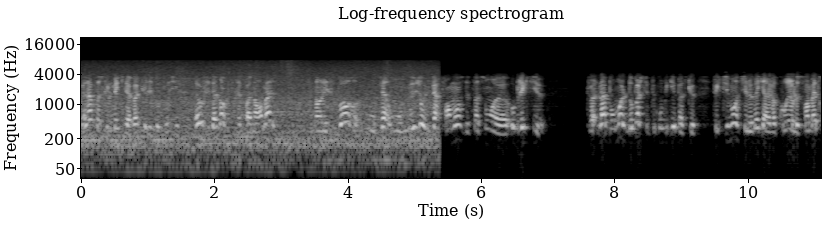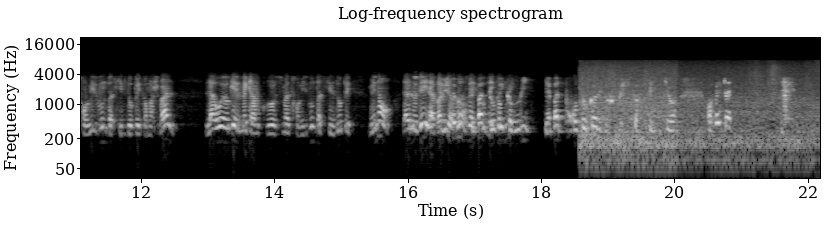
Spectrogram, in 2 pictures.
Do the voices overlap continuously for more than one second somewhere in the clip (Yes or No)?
Yes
